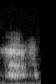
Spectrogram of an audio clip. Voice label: "move", metrocop zombie; scmod

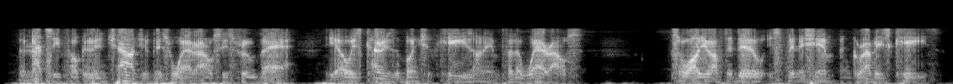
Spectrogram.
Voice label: old man

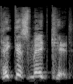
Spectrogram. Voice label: health, gasmask; scmod

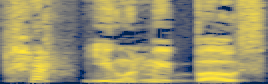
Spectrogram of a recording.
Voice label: answer, gasmask; scmod

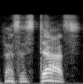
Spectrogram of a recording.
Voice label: dialog

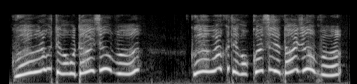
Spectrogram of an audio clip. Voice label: chat

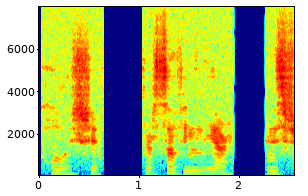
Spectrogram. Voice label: intro radio; soldiers

